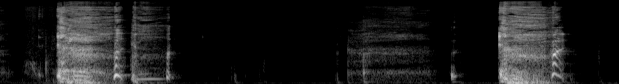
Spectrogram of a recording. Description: here is some more barking, i know it's not the best, i can never achieve that barks the cool people get, but i tried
